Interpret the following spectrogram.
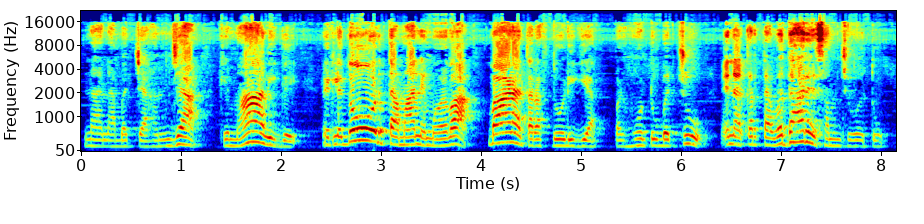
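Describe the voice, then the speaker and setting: A woman storyteller reads a folk tale aloud in a calm, expressive storybook manner. Her voice sits at an ordinary middle pitch, and soft music plays faintly beneath her. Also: normal speed, few pauses. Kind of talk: storybook narration.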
